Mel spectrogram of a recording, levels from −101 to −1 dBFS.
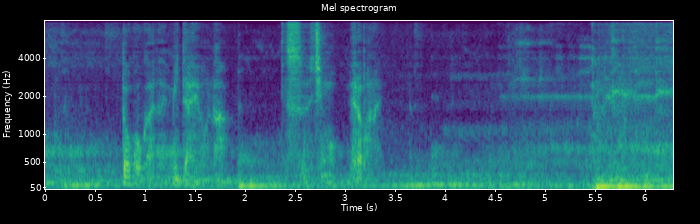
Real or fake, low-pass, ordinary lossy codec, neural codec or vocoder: fake; none; none; codec, 16 kHz, 4 kbps, FunCodec, trained on Chinese and English, 50 frames a second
